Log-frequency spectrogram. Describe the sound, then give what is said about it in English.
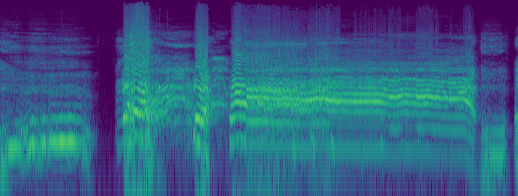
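A man's voice lets out a loud, strained primal scream, held for a few seconds after a burst of rough, throaty growls. It is a deliberate imitation of yelling, made while dousing a bug with bug spray. “I let out this like primal scream and I'd like douse this thing with uh with bug spray”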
